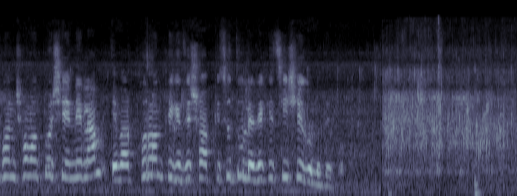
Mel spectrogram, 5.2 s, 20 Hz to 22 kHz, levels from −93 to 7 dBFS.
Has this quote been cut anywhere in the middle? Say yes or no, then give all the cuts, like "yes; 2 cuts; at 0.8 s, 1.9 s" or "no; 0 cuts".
no; 0 cuts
